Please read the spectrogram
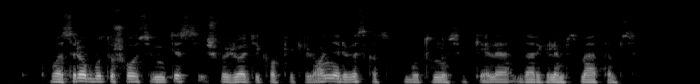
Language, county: Lithuanian, Kaunas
